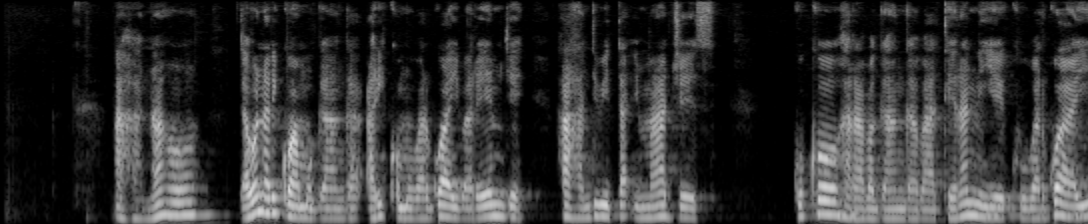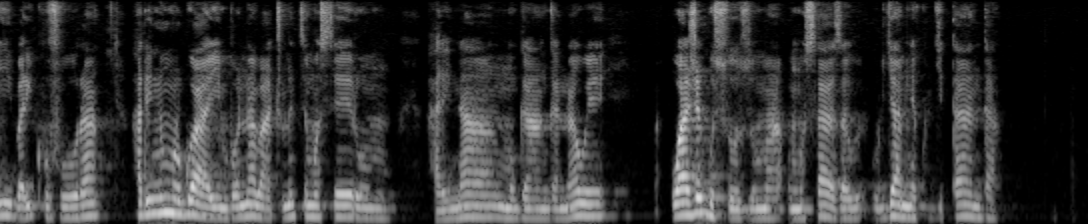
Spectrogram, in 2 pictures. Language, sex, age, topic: Kinyarwanda, male, 25-35, health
